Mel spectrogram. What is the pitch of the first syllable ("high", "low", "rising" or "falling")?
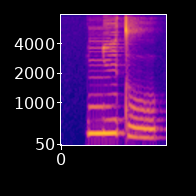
high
